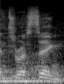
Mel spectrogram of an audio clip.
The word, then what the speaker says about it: interesting: 3 kali ngomong interesting. Nanti kalau di American accent guys, N ketemu T itu bisa dihapus T-nya.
